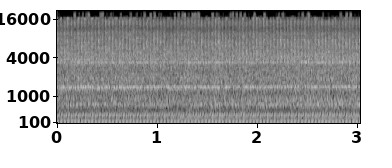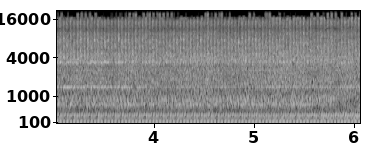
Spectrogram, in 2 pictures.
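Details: Small engine on a HIPA dual-fuel propane carburetor, gasoline drained and propane purged before starting, runs with a steady even drone of constant pitch, no misses or surging; normal running on propane.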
